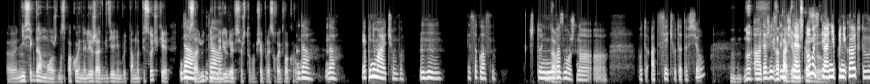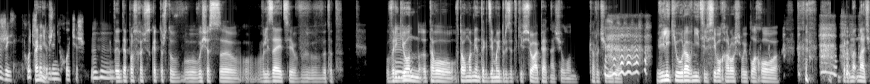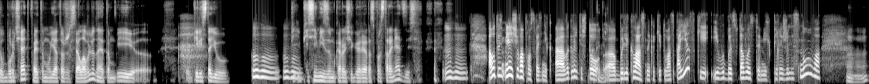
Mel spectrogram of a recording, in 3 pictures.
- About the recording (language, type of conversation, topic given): Russian, unstructured, Какое событие из прошлого вы бы хотели пережить снова?
- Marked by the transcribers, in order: tapping; laugh; chuckle; other background noise; chuckle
